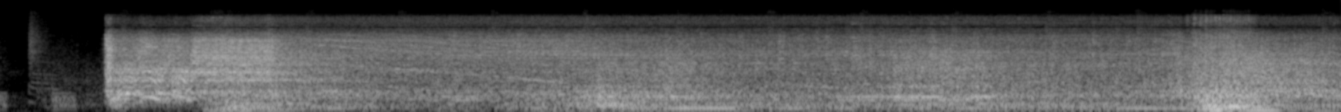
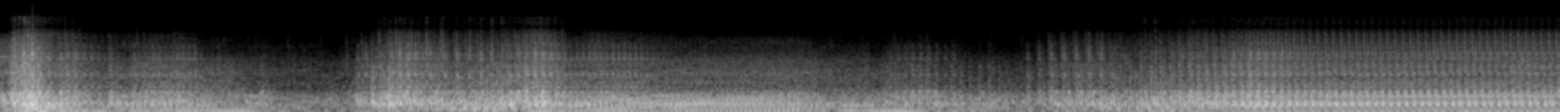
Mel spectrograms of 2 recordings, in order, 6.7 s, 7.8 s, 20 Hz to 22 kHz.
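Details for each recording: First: 1994 Mazda Eunos Roadster after fresh rocker cover gasket, new spark plugs and ignition leads: cranks, catches quickly, flares briefly, then holds steady idle around 600 rpm where before it floated 300-600 and tried to stall; normal idle. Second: 1994 Mazda Eunos Roadster driving to a compression test, after new plugs and leads: engine pulls unevenly, stumbling and dropping off in bursts; clearly misfiring, cause not yet found.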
